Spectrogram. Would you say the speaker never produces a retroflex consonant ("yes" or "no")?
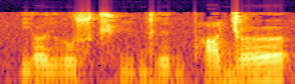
yes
